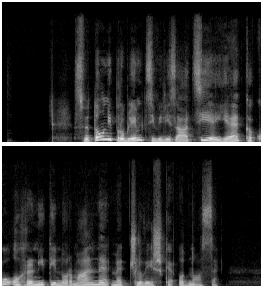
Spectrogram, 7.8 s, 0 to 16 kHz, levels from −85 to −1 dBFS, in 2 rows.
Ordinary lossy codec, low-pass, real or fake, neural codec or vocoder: AAC, 64 kbps; 14.4 kHz; fake; autoencoder, 48 kHz, 128 numbers a frame, DAC-VAE, trained on Japanese speech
